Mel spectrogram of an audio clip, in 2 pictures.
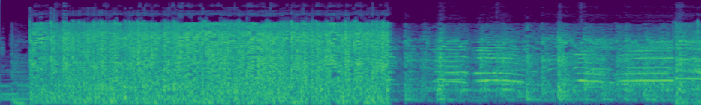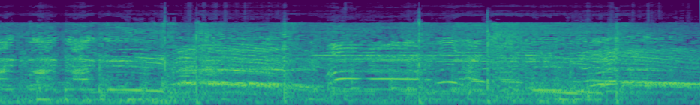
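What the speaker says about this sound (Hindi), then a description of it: "इस दौरान जमकर आतिशबाजी की गई।" Loud crackling bursts of fireworks at a BJP celebration mixed with a roaring, cheering crowd, followed by shouting voices and political chanting over continuous popping.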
